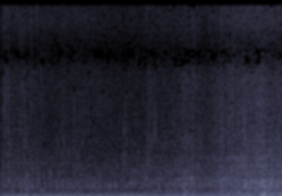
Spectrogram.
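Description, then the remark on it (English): Ocean waves out on the ocean make a steady rushing wash with a deep rumble underneath, like water churning against a moving boat, continuous for the whole moment with no voices. “And more importantly, can you hear the waves?”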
